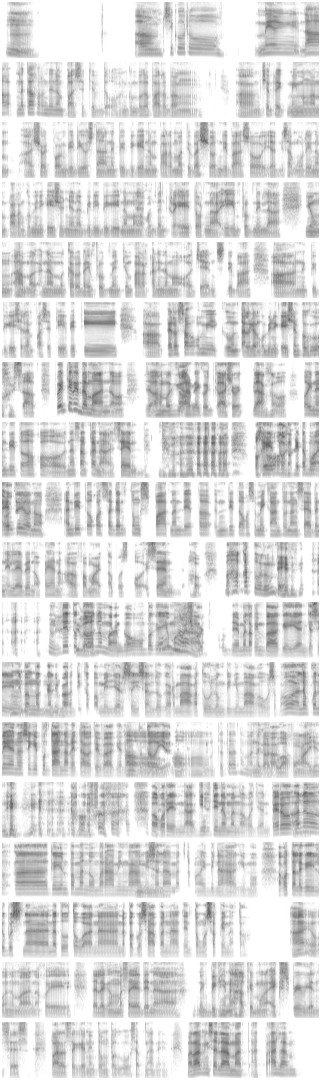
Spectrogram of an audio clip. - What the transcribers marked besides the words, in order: laugh; laugh; other background noise; laugh; laugh
- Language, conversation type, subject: Filipino, podcast, Bakit mas sumisikat ngayon ang maiikling bidyo?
